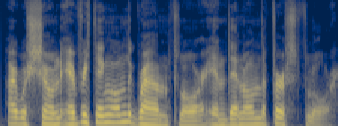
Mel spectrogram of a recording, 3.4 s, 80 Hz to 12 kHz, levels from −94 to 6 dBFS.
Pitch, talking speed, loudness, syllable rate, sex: 150 Hz, 250 wpm, -18 LUFS, 5.2 syllables/s, male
